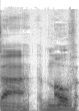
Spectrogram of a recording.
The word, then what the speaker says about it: Mauve: Learn that because Mauve rhymes with stove, according to an old Network release that was on the I Die, You Die Twitter feed.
